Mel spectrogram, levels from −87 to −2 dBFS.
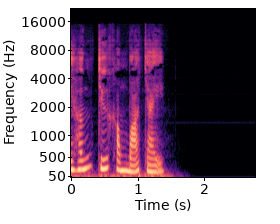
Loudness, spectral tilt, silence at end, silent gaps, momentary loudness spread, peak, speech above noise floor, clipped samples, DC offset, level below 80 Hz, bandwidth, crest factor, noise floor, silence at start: -14 LUFS; -5.5 dB/octave; 1.3 s; none; 6 LU; 0 dBFS; 62 dB; under 0.1%; under 0.1%; -34 dBFS; 15 kHz; 16 dB; -75 dBFS; 0 s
